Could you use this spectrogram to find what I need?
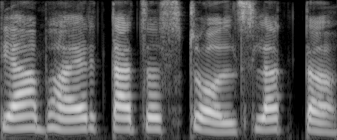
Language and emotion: Goan Konkani, neutral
